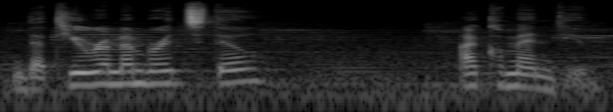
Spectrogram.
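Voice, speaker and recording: An actress voicing a composed, formal elder female vampire investigator in a video game, measured and reserved. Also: mid-range voice, music in the background, close to an everyday voice.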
